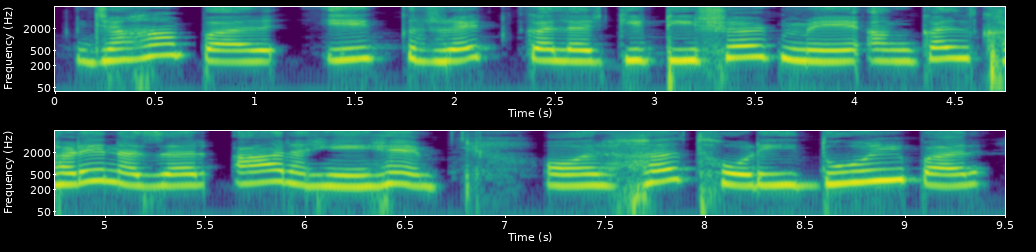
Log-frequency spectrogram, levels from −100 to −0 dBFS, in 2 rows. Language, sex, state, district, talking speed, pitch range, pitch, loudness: Hindi, female, Madhya Pradesh, Bhopal, 120 wpm, 260-310 Hz, 275 Hz, -13 LUFS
